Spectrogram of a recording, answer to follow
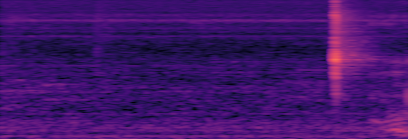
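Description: Quiet room tone, then a single short, sharp click a little past one and a half seconds in.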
